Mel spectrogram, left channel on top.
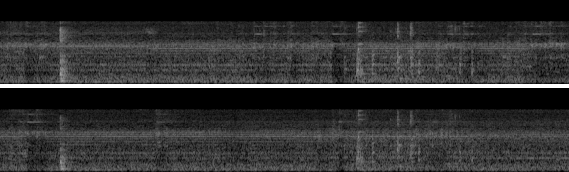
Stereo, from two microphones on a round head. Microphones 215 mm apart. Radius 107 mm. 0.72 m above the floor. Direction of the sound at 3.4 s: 10° left (ahead or behind).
